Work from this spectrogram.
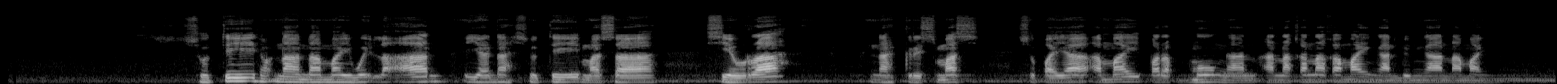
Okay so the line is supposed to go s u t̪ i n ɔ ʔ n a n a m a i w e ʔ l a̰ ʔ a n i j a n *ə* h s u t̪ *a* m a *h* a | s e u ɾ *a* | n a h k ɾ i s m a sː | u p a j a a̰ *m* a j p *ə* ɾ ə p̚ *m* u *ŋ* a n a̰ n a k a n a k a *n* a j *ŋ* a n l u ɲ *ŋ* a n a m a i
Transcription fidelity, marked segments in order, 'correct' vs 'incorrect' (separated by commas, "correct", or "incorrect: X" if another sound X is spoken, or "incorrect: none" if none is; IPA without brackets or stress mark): incorrect: a, incorrect: i, incorrect: s, correct, correct, incorrect: a, correct, correct, incorrect: m, correct, correct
